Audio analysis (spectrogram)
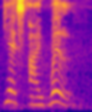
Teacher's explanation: you are stressing on the word will, which is another way of saying yes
